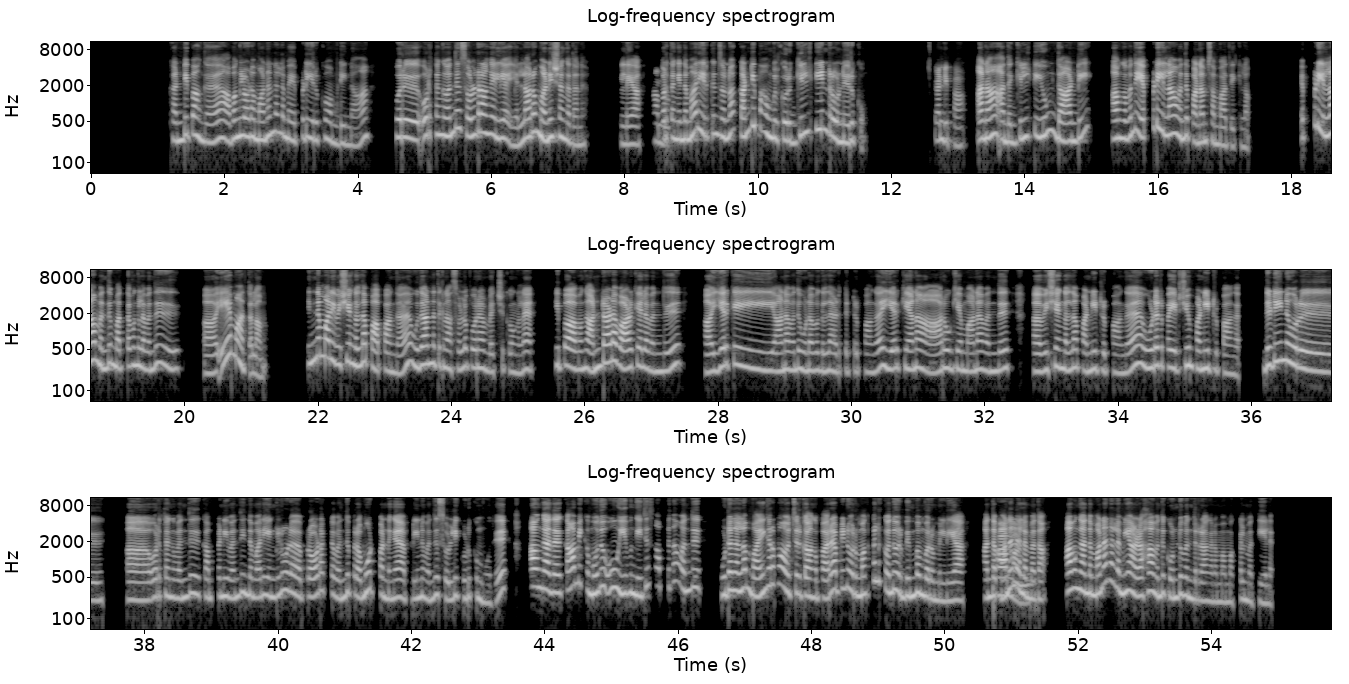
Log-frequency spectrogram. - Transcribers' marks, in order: in English: "கில்டின்ற"; other background noise; in English: "கில்டியும்"; drawn out: "இயற்கையான"; inhale; in English: "ப்ராடக்ட"; in English: "புரமோட்"; inhale; surprised: "ஓ! இவுங்க இத சாப்பிட்டு தான் வந்து உடல் எல்லாம் பயங்கரமா வைச்சி இருக்காங்க பாரு"
- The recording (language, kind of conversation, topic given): Tamil, podcast, ஒரு உள்ளடக்க உருவாக்குநரின் மனநலத்தைப் பற்றி நாம் எவ்வளவு வரை கவலைப்பட வேண்டும்?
